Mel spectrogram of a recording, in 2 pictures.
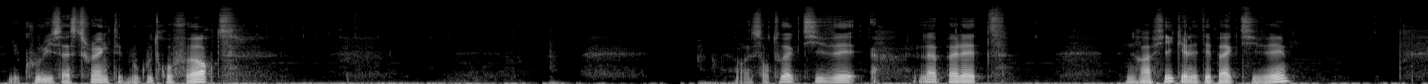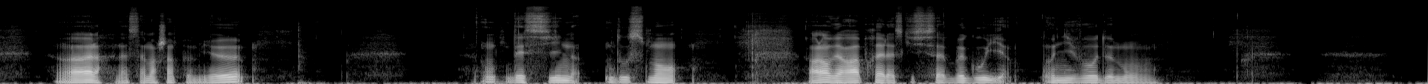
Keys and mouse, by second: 7.0 ctrl+z, 8.6-28.5 drag.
